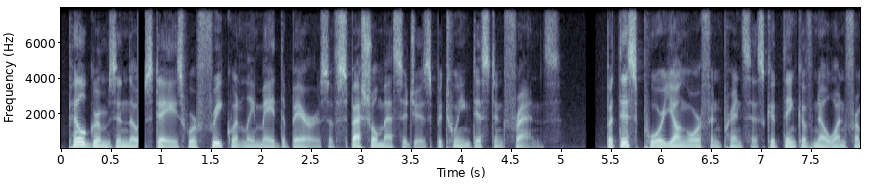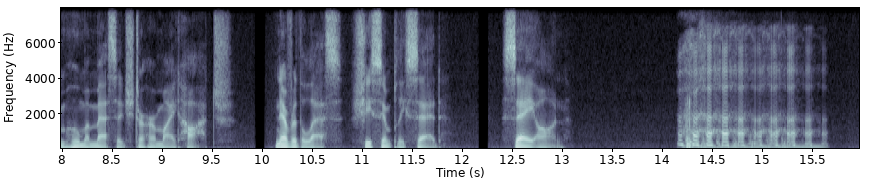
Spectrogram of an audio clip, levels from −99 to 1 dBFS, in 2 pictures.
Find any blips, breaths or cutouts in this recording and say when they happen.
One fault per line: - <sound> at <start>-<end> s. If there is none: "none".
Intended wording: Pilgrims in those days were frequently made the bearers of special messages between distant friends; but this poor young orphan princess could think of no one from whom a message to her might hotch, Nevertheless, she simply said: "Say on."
- dropout at 0.8-0.8 s
- laugh at 14.1-15.7 s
